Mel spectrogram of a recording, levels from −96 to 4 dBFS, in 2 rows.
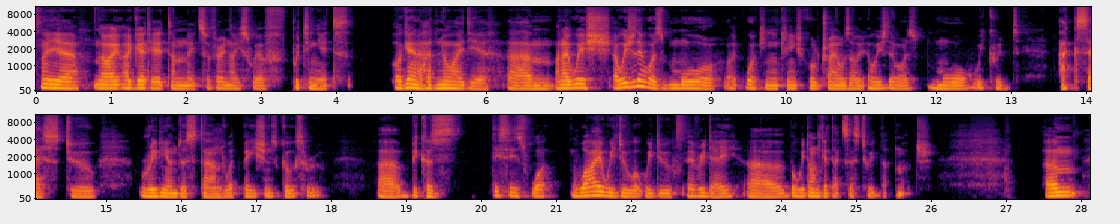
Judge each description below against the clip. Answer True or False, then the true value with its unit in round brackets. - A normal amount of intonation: False (2.2 semitones)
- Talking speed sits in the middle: True (160 wpm)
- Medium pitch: False (130 Hz)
